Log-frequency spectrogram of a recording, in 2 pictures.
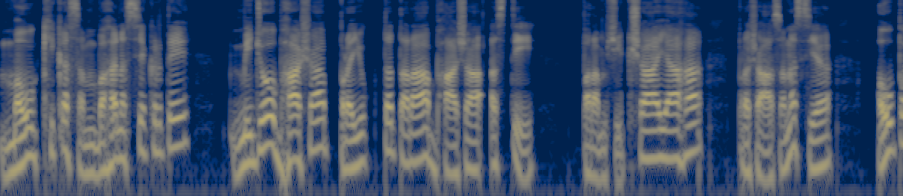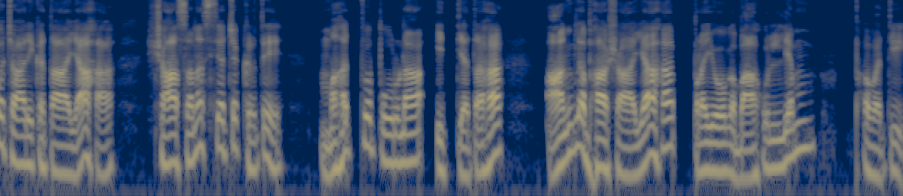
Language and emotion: Sanskrit, neutral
